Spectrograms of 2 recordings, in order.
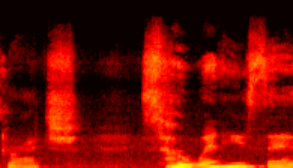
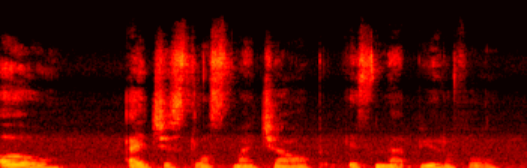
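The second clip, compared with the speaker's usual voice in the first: heavily sarcastic delivery; 5 semitones lower, 5 dB quieter than usual. Giving examples of beautiful meant sarcastically: imitating sarcastic tone. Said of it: "means it sarcastically".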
